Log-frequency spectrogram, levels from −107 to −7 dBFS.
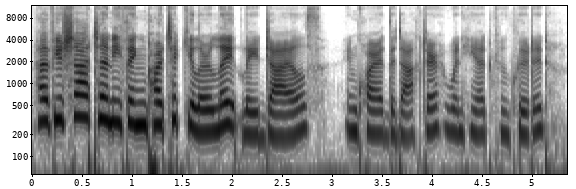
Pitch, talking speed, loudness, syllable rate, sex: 240 Hz, 155 wpm, -17 LUFS, 5.6 syllables/s, female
